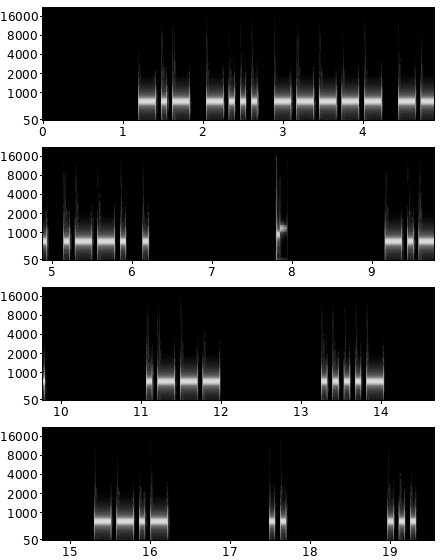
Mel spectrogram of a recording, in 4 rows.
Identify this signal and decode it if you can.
Morse code, heard as a keyed tone, about 17 wpm, spaced as for 9 wpm, 700 Hz. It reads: KB0MPE KJ4QIS
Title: USA Call Signs - 6 Characters - 6x Character Spacing - 17wpm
